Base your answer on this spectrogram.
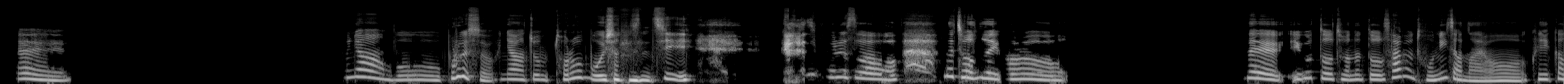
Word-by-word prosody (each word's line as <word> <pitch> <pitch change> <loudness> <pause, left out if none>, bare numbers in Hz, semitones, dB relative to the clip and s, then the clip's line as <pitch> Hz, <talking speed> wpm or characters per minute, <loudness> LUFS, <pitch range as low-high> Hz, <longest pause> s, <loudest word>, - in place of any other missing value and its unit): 네. 215 -8 -1 2.7
그냥 320 -7 -1
뭐 205 -1 -3
모르겠어요. 285 - 0
그냥 235 0 -3
좀 220 0 -5
더러워 280 +8 -1
보이셨는지 210 - +3 1.3
그래서 310 -6 -1 0.6
근데 375 -1 -1
저도 300 -4 +3
이거 240 -4 0 1.9
네. 270 -7 +3
이것도 265 0 -3
저는 225 -1 -3
또 220 -2 -1
사면 330 +5 -2
돈이잖아요. 175 - -1
그니까 235 +3 -4
235 Hz, 175 characters per minute, -23 LUFS, 205-285 Hz, 2.7 s, 보이셨는지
